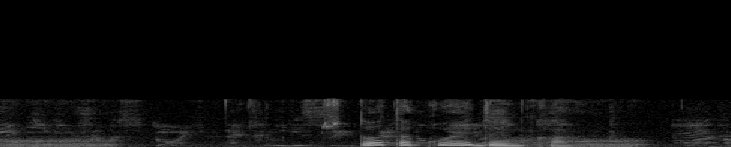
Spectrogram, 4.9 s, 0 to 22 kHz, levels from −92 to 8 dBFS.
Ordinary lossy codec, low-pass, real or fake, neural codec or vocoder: MP3, 48 kbps; 7.2 kHz; real; none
